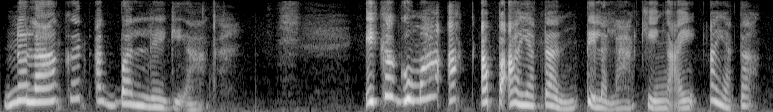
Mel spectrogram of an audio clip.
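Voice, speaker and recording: High, swooping scheming young woman played by an actress. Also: sing-song, fairly bright tone, no room sound, exaggerated voice. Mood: defiant, yearning. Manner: melodramatic, drawn-out delivery. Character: scheming, lovesick young woman set on stealing a man. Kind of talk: Ilocano radio drama acting.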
